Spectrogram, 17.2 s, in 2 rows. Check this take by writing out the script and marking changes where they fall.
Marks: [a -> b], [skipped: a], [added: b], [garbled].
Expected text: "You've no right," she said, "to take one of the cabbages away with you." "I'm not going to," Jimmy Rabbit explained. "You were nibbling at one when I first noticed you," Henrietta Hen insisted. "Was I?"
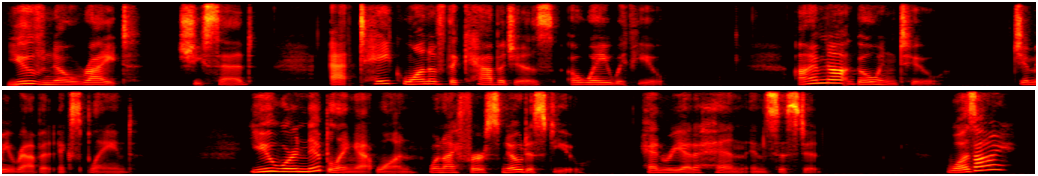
"You've no right," she said, ["to -> at] take one of the cabbages away with you." "I'm not going to," Jimmy Rabbit explained. "You were nibbling at one when I first noticed you," Henrietta Hen insisted. "Was I?"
